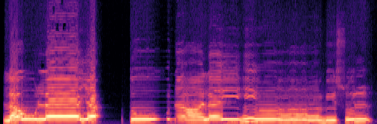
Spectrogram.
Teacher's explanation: mim kosong bertemu dengan ba ikhfa syafawi, didengungkan 2 harakat.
